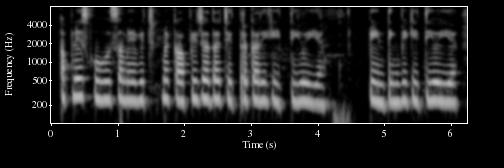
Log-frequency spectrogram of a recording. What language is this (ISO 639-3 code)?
pan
